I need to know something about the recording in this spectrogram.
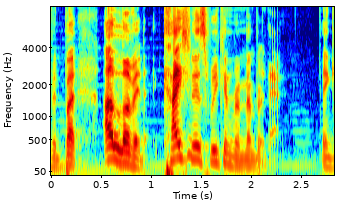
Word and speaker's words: chitinous: And I have learned it is, in fact, pronounced chitinous, according to every result on Google ever.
